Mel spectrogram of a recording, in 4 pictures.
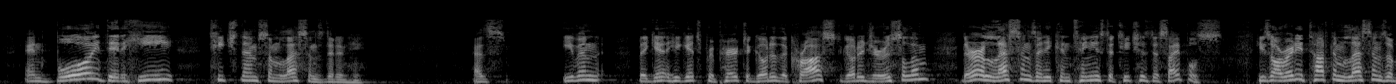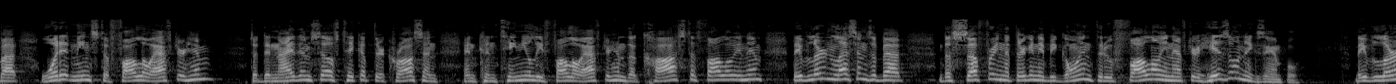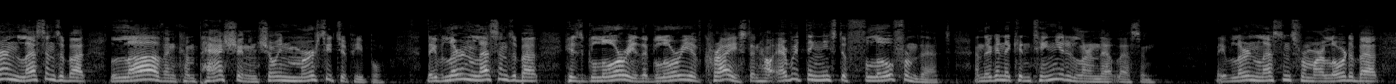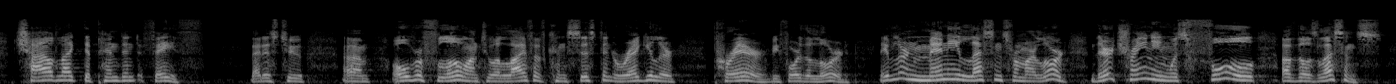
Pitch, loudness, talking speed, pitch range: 180 Hz, -28 LUFS, 175 wpm, 150-205 Hz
